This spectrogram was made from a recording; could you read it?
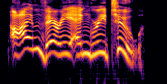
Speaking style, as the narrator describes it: Embot shouted from behind me

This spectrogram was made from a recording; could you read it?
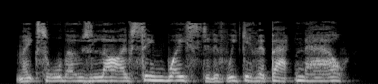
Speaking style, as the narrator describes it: added Stanford gruffly

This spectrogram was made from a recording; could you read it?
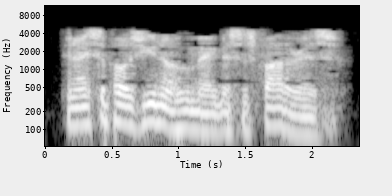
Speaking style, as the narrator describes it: Luke said

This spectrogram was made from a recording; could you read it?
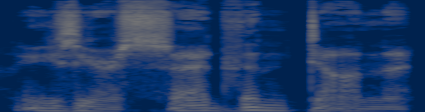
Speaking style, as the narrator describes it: I muttered under my breath

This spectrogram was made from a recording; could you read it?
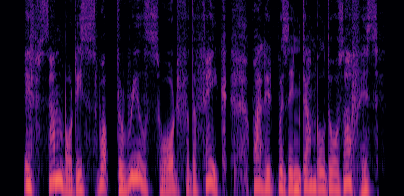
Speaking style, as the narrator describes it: she panted

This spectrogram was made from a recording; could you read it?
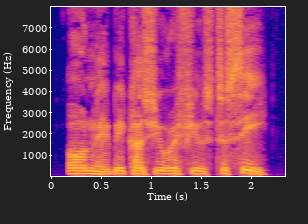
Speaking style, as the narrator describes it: she murmured

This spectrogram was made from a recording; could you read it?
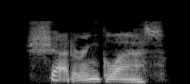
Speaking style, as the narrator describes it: she muttered

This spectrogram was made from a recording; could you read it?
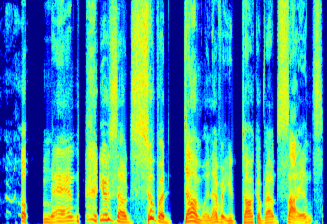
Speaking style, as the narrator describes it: he giggled

